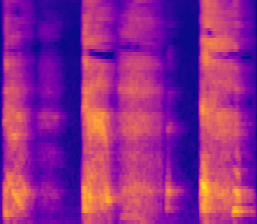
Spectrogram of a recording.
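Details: Cough from an adult who has been ill for three weeks with fever, sore throat and severe muscle aches, treated with injections; possibly influenza, though the patient says it feels like something else.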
